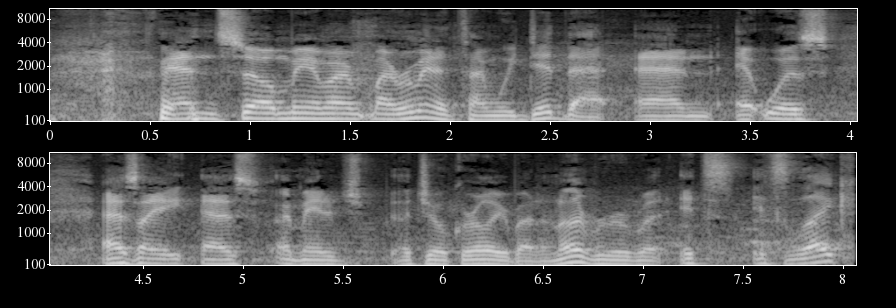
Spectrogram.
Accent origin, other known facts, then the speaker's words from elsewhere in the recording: Mexico, New York, United States; moved away; we grew up in Apple Country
